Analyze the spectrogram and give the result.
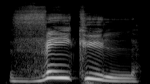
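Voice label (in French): "véhicule", French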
